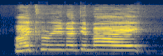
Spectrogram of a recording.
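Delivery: high, calling-out yell as if to another room. Saying goodbye and good night to a viewer: yelling. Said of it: "I'm yelling like she's in the room next door".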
